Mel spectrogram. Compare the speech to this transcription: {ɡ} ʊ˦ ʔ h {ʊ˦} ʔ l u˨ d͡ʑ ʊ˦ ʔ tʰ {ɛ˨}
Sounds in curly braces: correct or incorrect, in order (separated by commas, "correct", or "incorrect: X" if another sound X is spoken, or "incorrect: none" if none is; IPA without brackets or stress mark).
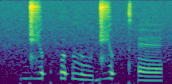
incorrect: d͡ʑ, correct, correct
